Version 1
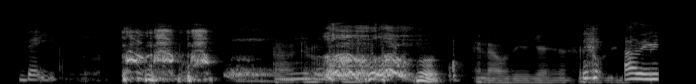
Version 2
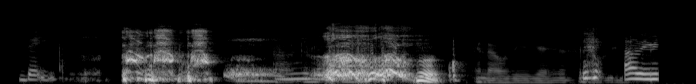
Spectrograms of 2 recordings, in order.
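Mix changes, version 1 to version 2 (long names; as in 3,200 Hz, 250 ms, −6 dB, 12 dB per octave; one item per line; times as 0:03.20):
second voice −4.5 dB
background +7.5 dB
master: add head-to-tape spacing loss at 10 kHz 22 dB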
